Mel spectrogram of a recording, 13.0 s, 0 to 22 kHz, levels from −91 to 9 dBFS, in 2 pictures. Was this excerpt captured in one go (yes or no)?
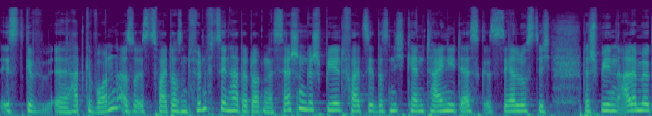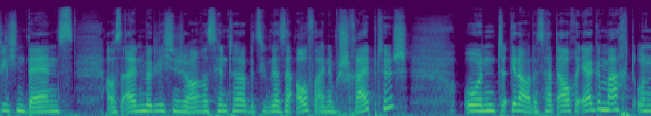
no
